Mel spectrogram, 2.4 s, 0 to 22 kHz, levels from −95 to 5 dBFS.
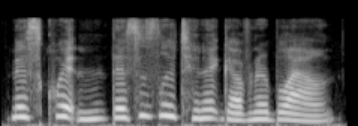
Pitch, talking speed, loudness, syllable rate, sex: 255 Hz, 175 wpm, -16 LUFS, 5.6 syllables/s, female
